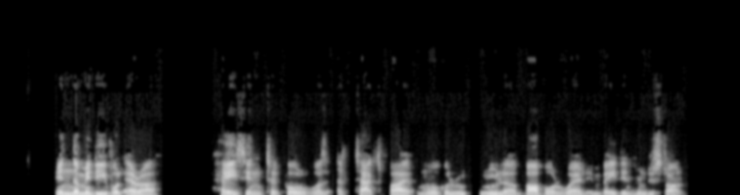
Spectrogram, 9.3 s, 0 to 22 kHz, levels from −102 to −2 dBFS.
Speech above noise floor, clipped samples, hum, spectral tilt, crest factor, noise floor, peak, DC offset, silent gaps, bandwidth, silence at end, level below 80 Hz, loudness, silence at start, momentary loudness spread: over 70 dB; under 0.1%; none; -6 dB/octave; 22 dB; under -90 dBFS; 0 dBFS; under 0.1%; 2.10-2.62 s, 5.92-5.98 s; 7.2 kHz; 0.75 s; -64 dBFS; -21 LUFS; 0.7 s; 10 LU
